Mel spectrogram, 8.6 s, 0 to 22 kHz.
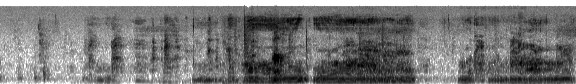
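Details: Two pet dogs growling and barking at each other indoors, one said to be teaching the other to be a guard dog, recorded 12 June 2014; rapid rough growling with loud bark bursts, a person speaks afterward.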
